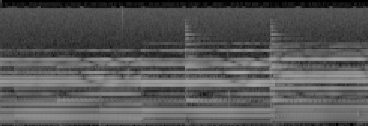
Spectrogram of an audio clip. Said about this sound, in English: So here I'm going to use an organ,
